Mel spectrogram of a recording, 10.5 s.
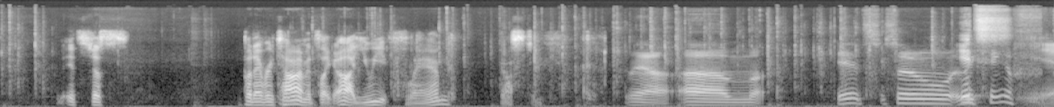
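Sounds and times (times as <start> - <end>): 
keyboard typing: 0.0 - 0.6, 2.9 - 9.6
speech: 0.6 - 1.3, 2.4 - 7.8, 8.4 - 10.5.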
